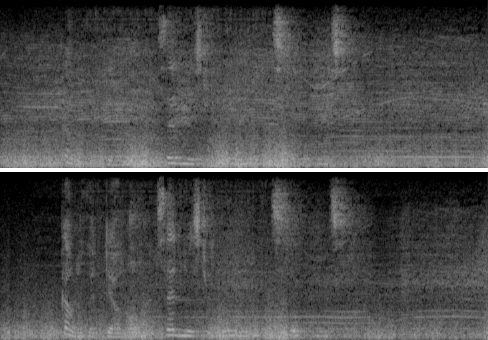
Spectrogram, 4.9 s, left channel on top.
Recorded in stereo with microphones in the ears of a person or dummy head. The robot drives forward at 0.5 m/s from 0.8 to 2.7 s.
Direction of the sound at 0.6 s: 50° right (ahead or behind).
